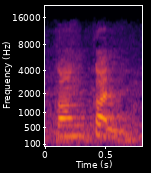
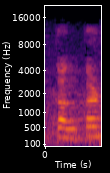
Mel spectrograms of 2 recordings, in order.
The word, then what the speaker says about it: कंकड़: आगे है आपका कंकन। कंकन यानी कंकन, कंकड़ को जो है ड़ा की जगह पे ना का उच्चारण किया है, तो लिखते वक्त भी वैसे ही हो जाएगा, लेकिन शुद्ध रूप क्या है? कंकड़। कंकड़, कंकड़ मीन्स अड़ा लगेगा।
